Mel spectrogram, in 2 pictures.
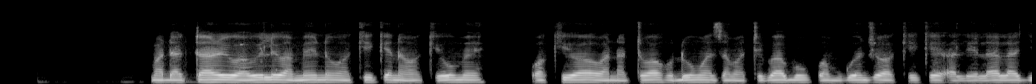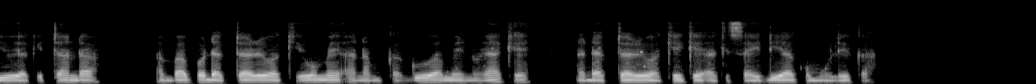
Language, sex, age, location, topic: Swahili, male, 25-35, Dar es Salaam, health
